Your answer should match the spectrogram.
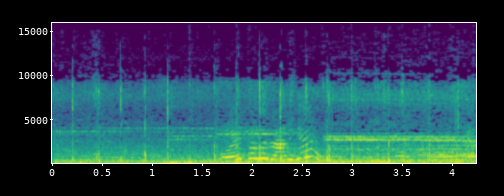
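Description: Quick footsteps of a small child running on concrete paver blocks, with a short high child's voice calling out about two seconds in.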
